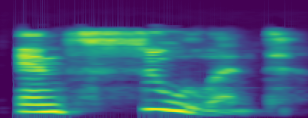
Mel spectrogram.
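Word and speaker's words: insouciant: And pronounce it one more time for us. Insulent.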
